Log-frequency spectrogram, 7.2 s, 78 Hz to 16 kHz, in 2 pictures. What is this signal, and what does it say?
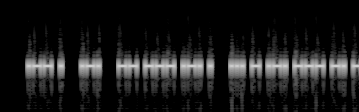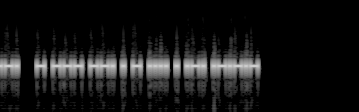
Morse code, heard as a keyed tone, about 46 wpm, 690 Hz. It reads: WE R MORE STRONG TOGETHER.
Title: Sentences from Top 500 Words and Abbreviations 45wpm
